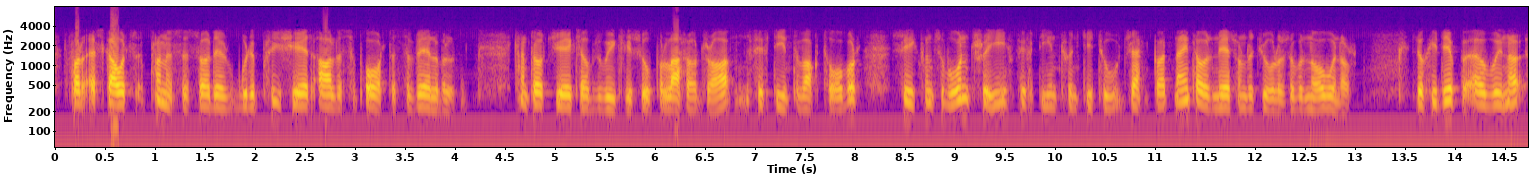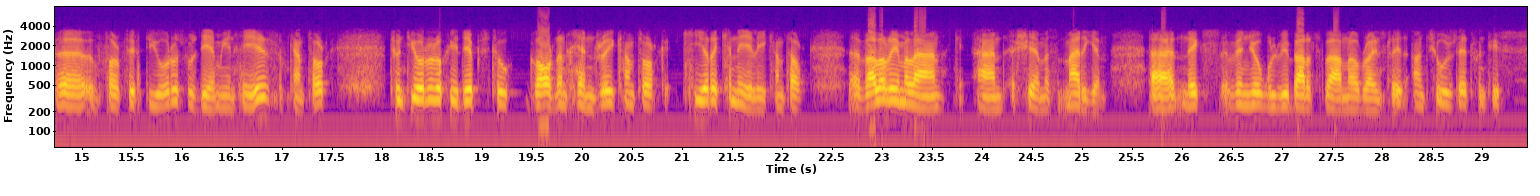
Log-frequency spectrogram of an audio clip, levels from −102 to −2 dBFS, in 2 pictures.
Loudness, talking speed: -18 LUFS, 155 wpm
